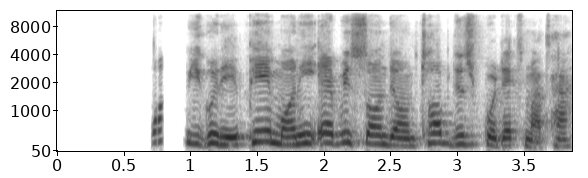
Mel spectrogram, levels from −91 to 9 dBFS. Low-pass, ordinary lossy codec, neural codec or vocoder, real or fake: 10.8 kHz; none; none; real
